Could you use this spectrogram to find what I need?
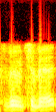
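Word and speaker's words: Vučević: You pronounced it correctly. It's Vucevic.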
